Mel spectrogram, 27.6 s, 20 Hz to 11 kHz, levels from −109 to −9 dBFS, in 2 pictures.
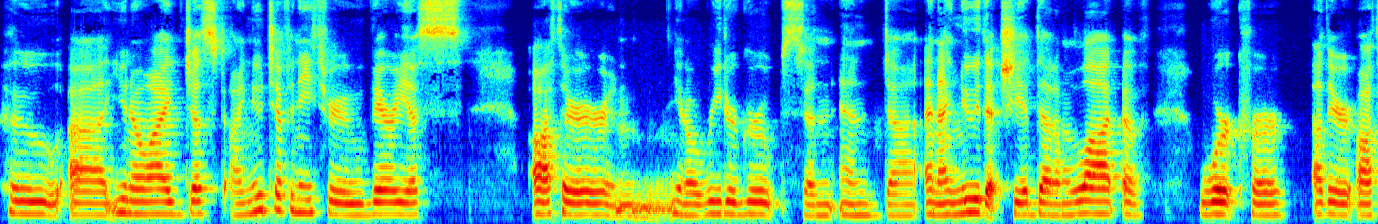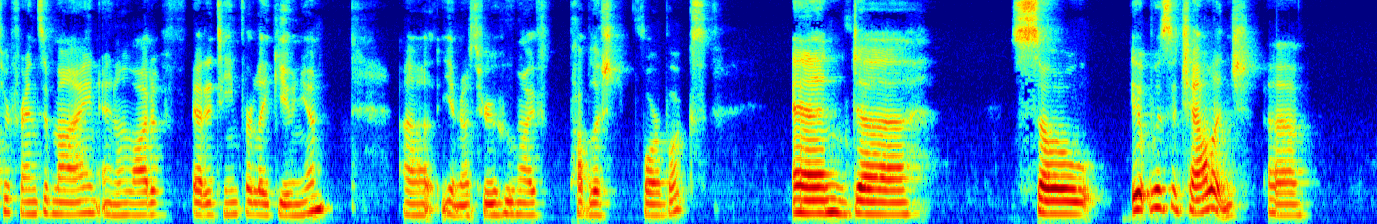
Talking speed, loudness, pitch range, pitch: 135 wpm, -22 LUFS, 165-190 Hz, 175 Hz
